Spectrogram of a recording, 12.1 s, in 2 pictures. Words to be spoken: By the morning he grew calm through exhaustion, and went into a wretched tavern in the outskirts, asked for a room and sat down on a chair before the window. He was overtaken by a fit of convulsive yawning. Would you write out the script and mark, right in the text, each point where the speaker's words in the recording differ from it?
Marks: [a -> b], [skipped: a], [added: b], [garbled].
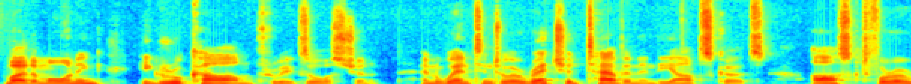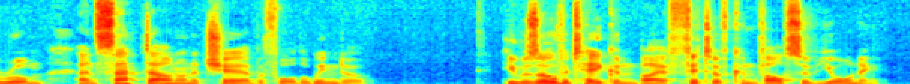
By the morning he grew calm through exhaustion, and went into a wretched tavern in the outskirts, asked for a room and sat down on a chair before the window. He was overtaken by a fit of convulsive yawning.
